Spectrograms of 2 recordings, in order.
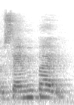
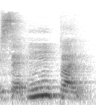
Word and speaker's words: senpai: Le son N. Donc, il se prononce pareil qu'en français, sauf devant P, B ou M, où dans ce cas-là, on prononcera comme un M. Par exemple, tous ceux qui ont vu Run High School, vous avez vu, ils disent tout le temps senpai. Si j'accentue, ça fait senpai.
